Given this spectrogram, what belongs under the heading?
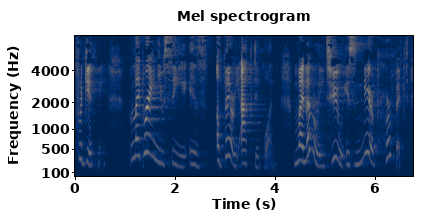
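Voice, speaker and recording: A woman's voice: sits high, big pitch swings, unhurried, bright, forceful tone, husky, in a large hall, heavily acted. A woman voicing a boastful, pompous young boy aristocrat in a radio drama, with a theatrical manner.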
